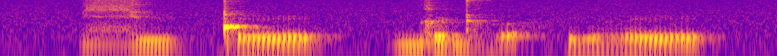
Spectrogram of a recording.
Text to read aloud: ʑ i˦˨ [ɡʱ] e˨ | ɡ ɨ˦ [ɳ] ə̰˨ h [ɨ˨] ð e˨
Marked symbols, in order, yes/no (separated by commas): no, no, no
